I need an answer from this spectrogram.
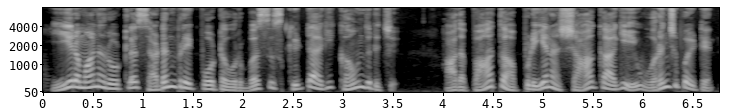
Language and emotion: Tamil, surprised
